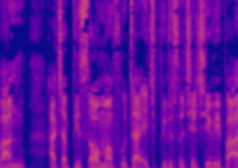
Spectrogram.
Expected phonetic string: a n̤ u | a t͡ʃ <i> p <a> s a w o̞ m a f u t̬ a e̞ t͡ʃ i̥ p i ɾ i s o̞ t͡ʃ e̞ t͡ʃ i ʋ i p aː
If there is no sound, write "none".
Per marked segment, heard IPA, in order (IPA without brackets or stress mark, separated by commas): a, i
